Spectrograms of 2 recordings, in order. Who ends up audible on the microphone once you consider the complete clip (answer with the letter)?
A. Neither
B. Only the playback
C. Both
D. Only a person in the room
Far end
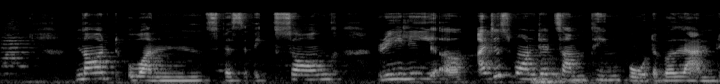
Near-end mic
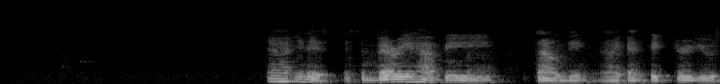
D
